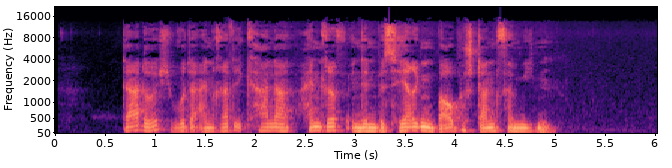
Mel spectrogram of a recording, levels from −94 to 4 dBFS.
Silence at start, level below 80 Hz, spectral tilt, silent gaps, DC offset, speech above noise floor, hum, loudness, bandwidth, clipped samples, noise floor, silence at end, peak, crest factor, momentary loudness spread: 0.7 s; -46 dBFS; -4 dB/octave; none; under 0.1%; 44 dB; none; -17 LUFS; 14.5 kHz; under 0.1%; -62 dBFS; 1 s; 0 dBFS; 18 dB; 9 LU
